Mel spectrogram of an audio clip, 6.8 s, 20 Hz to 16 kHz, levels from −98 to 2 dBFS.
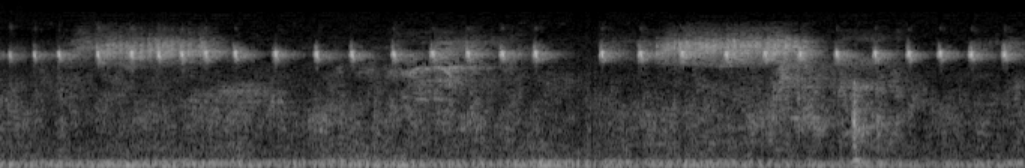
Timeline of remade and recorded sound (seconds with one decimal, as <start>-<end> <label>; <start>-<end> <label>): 0.0-3.8 remade; 3.8-6.1 recorded; 6.1-6.8 remade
